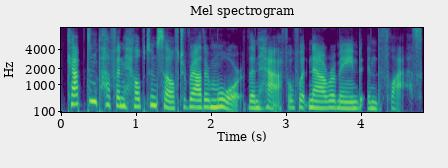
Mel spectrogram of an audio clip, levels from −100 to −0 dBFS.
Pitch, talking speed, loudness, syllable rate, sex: 205 Hz, 200 wpm, -21 LUFS, 5.1 syllables/s, female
